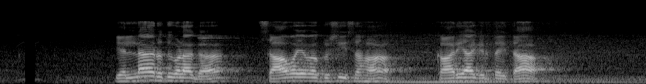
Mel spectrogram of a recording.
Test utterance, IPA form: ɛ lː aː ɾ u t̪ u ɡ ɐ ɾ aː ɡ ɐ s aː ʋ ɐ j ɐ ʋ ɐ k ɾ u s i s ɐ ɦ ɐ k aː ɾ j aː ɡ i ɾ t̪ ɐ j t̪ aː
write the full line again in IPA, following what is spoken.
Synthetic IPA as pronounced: ɛ lː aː ɾ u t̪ u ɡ ɐ ɭ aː ɡ ɐ s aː ʋ ɐ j ɐ ʋ ɐ k ɾ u ʂ i s ɐ ɦ ɐ k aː ɾ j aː ɡ i ɾ t̪ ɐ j t̪ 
